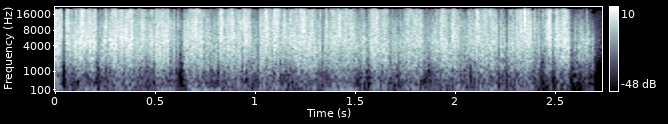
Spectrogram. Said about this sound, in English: When you hear the sound of static like this,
